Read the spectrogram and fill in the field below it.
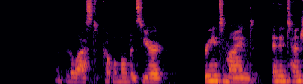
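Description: A young woman speaks calmly and softly close by.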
